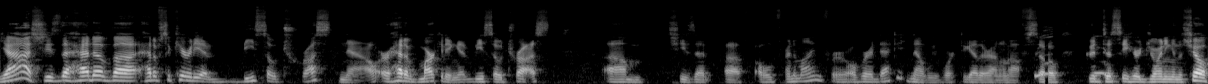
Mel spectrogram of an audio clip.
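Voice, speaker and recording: At a fairly quick pace, a man with a medium pitch and a somewhat breathy voice speaks with lively intonation and big swings in loudness. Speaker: podcast host. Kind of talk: casual chat.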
